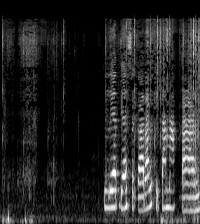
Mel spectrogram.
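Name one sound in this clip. A plastic snack wrapper crinkles.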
